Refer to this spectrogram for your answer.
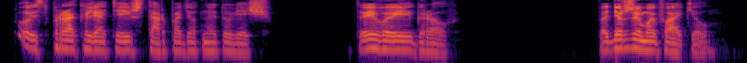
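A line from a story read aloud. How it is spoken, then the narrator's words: Growl. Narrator (Russian): Нестор прорычал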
